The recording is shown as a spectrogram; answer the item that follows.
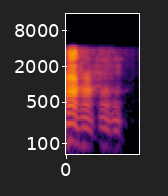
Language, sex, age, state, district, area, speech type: Odia, male, 45-60, Odisha, Koraput, rural, conversation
